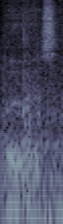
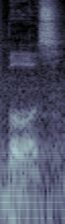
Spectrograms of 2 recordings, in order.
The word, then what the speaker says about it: Boz: You too, Booze. Am I pronouncing that right? I think it's boss. Boz. Boz. That's more like it.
